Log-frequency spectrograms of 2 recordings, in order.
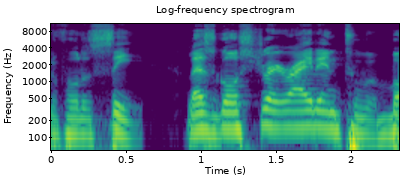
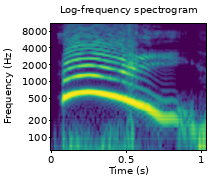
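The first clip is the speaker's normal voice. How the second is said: excited yelp; 7 dB louder than usual. Real, not acted. Reacting to a big play.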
